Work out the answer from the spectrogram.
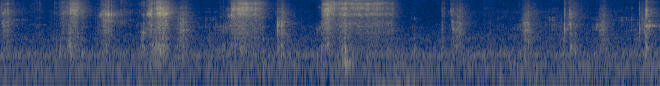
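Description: Close-up chewing of garlic-sautéed ong choy (water spinach): the crisp stems crunch in an irregular run of short, sharp clicks.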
